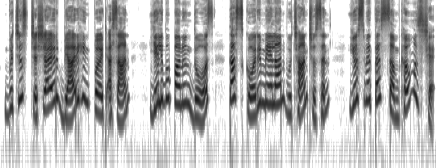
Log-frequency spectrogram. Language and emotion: Kashmiri, happy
